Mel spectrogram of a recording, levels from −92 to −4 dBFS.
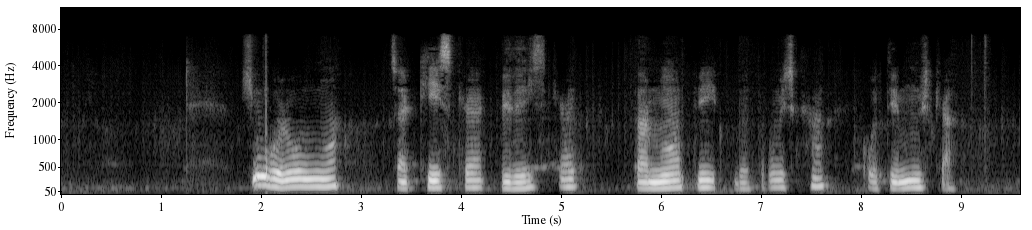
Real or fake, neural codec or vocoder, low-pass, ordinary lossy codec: fake; codec, 16 kHz, 0.5 kbps, X-Codec, HuBERT features, trained on balanced general audio; 7.2 kHz; MP3, 48 kbps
